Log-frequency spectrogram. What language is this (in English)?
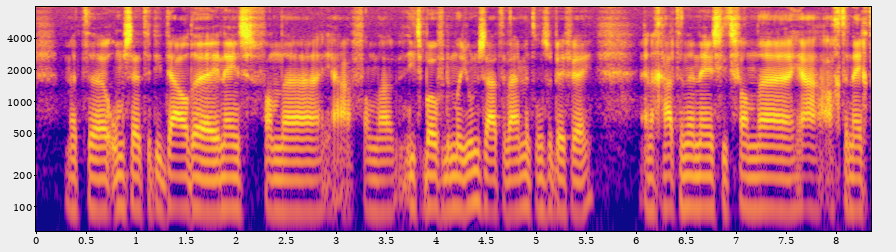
Dutch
